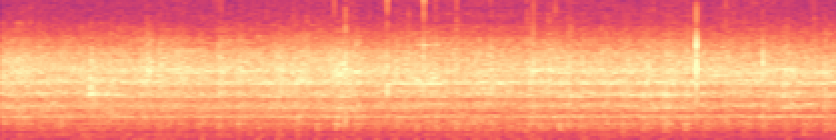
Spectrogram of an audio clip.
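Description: Amtrak passenger train's bilevel cars rolling past on the rails: a steady rushing noise of wheels on track, with a few faint clicks.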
